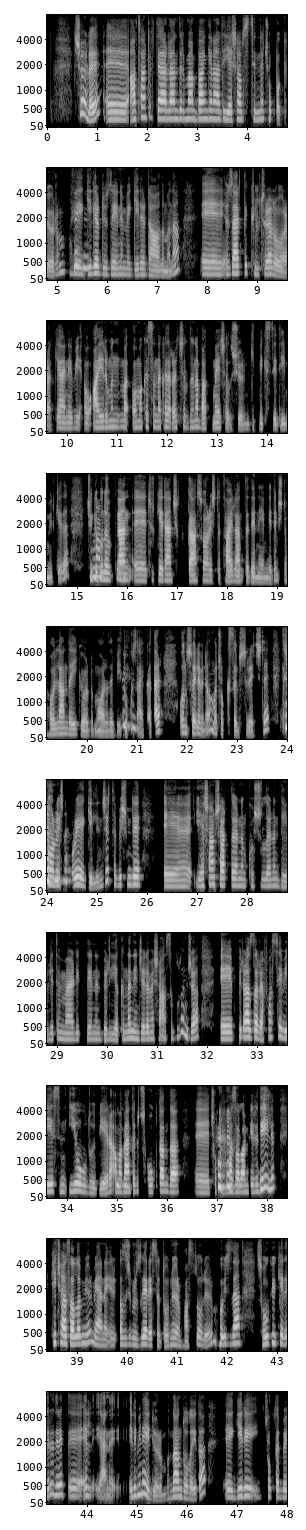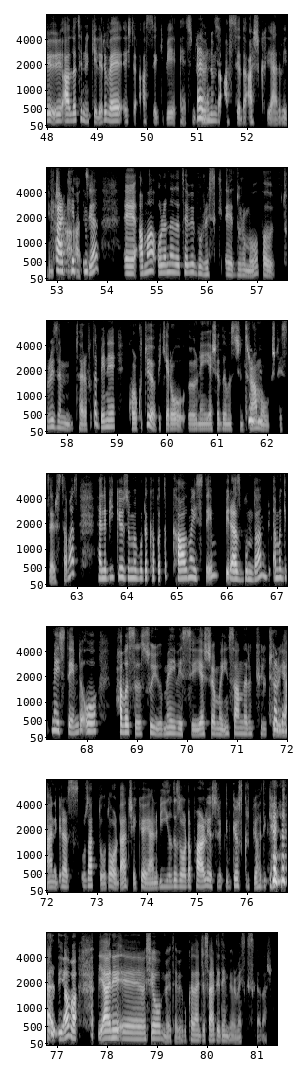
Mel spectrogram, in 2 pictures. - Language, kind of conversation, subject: Turkish, advice, Yaşam tarzınızı kökten değiştirmek konusunda neden kararsız hissediyorsunuz?
- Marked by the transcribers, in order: chuckle; chuckle; laughing while speaking: "Hadi, gel gel. diye ama"; chuckle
